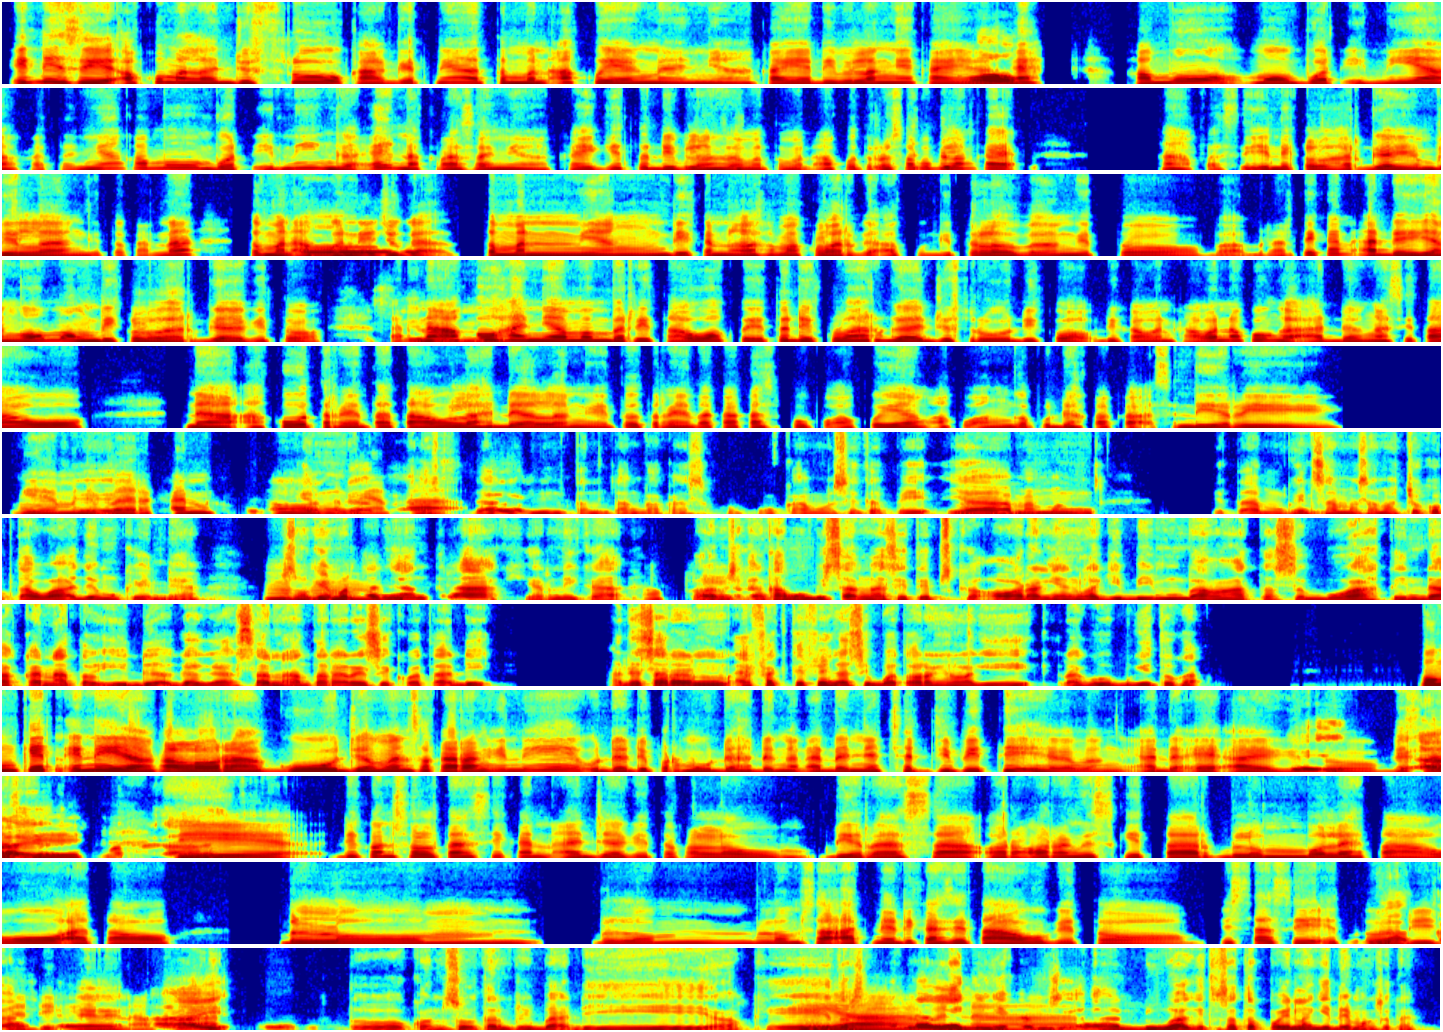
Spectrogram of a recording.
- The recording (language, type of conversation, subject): Indonesian, podcast, Apa tanda-tanda bahwa suatu risiko memang layak kamu ambil?
- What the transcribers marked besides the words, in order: other noise; laugh; unintelligible speech; tapping; in English: "AI"; in English: "AI"; in English: "AI"; in English: "AI"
